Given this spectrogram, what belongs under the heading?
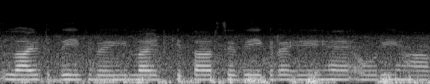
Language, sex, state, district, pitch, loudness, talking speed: Hindi, female, Haryana, Charkhi Dadri, 110 Hz, -17 LUFS, 165 wpm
